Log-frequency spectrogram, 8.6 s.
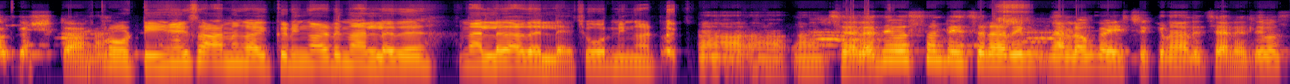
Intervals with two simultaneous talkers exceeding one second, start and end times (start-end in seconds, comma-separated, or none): none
